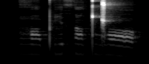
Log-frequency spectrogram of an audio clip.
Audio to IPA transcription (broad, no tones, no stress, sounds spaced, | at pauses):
ɦ ɑ pʼ i θ ɑ̃ t ŋ͡ǁ ɒ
